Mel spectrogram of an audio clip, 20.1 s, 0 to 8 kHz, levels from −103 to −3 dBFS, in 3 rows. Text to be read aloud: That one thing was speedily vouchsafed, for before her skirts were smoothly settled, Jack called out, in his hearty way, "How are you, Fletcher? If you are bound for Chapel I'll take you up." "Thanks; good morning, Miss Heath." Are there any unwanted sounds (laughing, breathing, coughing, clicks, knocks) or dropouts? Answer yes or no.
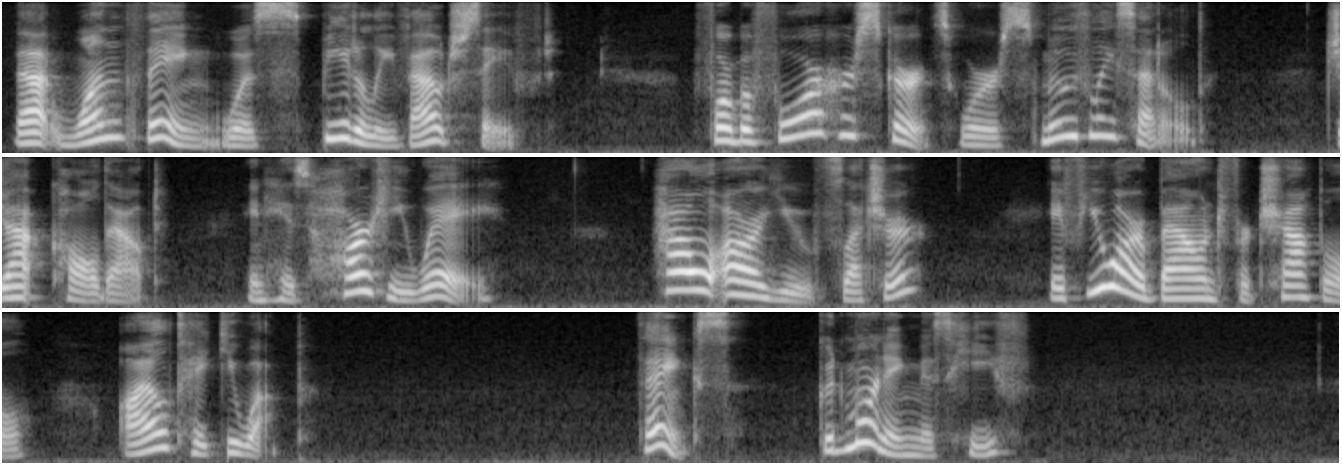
no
